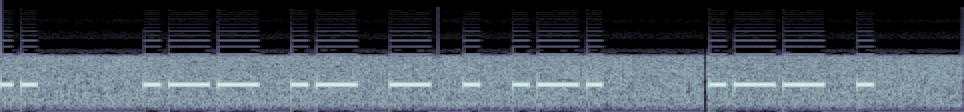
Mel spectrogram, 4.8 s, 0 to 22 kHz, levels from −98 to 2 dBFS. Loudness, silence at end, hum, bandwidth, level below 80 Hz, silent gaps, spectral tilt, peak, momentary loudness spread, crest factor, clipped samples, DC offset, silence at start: -13 LUFS; 0 s; none; 5.2 kHz; -62 dBFS; none; -5 dB/octave; -2 dBFS; 10 LU; 10 dB; under 0.1%; under 0.1%; 0 s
